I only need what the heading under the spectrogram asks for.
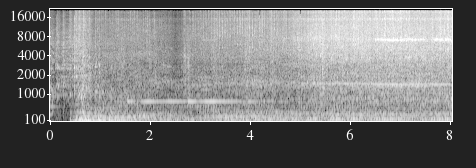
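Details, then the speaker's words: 2007 Chevy Silverado Z71 4x4 6.0 V8 with a 6-inch lift and overheating issues, started hot to check the cooling fans: steady rumbling idle with a constant fan rush. Fans work but blow weakly; owner thinks they need replacing. "The fans are working, but they don't seem to be blowing that hard cuz it's totally heated."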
